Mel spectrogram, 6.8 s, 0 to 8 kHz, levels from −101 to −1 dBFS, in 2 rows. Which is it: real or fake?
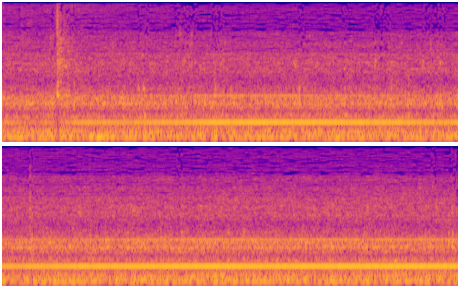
real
